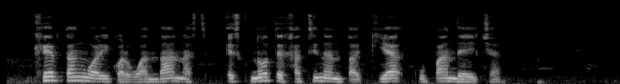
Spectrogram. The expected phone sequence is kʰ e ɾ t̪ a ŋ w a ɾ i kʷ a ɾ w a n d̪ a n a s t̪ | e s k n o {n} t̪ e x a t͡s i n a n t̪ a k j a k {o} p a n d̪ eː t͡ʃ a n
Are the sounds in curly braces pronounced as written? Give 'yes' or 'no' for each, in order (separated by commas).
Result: no, no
